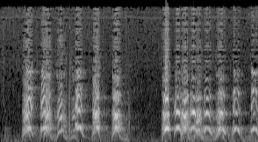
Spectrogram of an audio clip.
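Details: Bhotia dog, a guard breed, on alert guarding in the evening: a quick run of about seven sharp barks, a second of quiet, then a faster, denser burst of barking.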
